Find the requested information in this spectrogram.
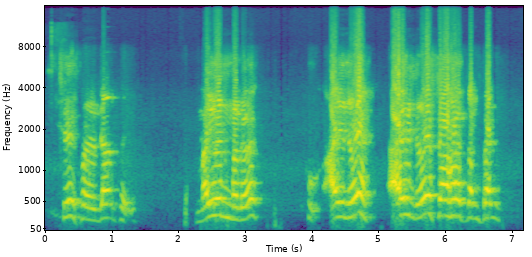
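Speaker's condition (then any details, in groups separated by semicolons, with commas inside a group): Cerebral palsy; uses wheelchair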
